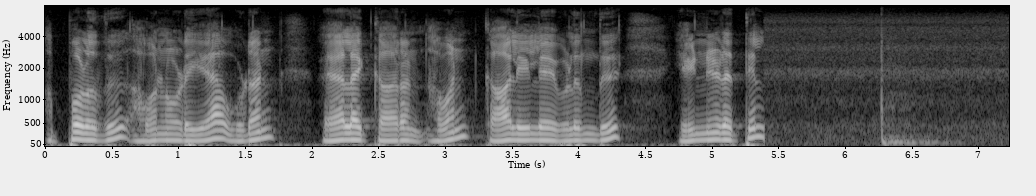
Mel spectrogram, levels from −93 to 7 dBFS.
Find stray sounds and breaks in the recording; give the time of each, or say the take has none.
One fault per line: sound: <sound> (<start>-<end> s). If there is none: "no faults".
sound: thud (6.3-7.0 s)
